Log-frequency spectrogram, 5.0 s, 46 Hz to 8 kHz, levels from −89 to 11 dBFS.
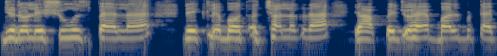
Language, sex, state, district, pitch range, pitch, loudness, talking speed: Hindi, female, Bihar, Purnia, 235-260 Hz, 250 Hz, -16 LUFS, 215 wpm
